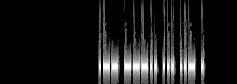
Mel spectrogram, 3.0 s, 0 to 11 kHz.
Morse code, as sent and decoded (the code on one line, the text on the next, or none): .-- ---.. ... ..- .
W8SUE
